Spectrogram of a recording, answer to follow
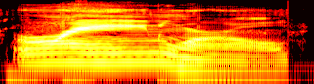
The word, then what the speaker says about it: Rain World: Painworld is actually a typo, and you got clickbaited. It's pronounced rainworld.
